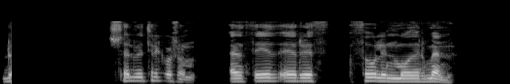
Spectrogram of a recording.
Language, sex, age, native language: Icelandic, male, 30-39, Icelandic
